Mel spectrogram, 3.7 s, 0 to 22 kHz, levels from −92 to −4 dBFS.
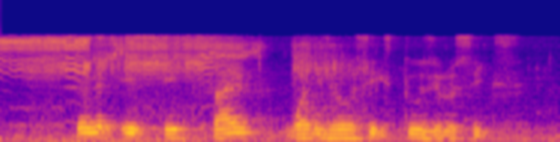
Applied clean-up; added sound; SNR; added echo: none; Sink (filling or washing); 11 dB; reverberation time 0.8 s.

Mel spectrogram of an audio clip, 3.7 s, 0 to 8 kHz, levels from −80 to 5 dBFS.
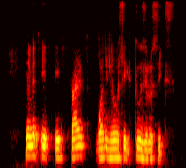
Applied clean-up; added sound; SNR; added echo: neural mask model DeepFilterNet 3.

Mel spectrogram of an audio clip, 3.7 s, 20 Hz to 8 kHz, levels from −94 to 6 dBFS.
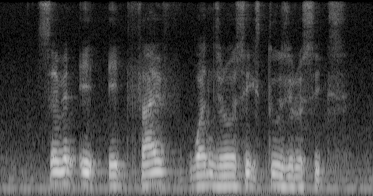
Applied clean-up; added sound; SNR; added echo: none; none; none; none.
